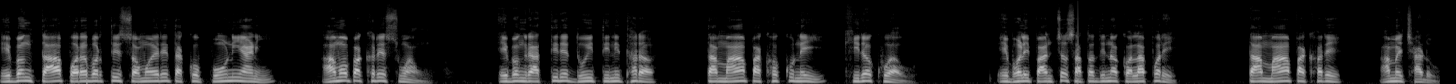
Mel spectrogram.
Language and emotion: Odia, neutral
